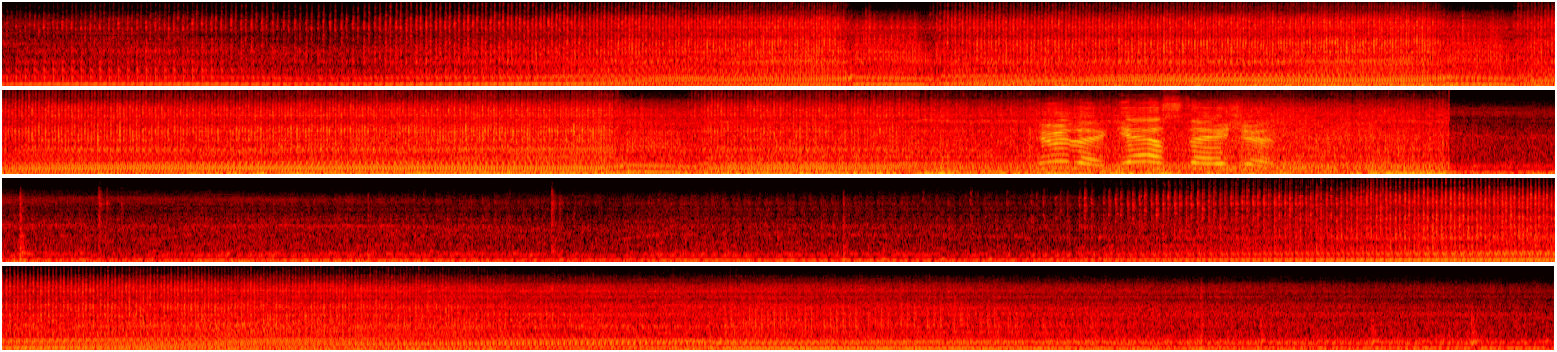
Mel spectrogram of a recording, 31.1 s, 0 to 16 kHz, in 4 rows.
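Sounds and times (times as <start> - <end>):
motorcycle engine running: 4.3 - 23.8.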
